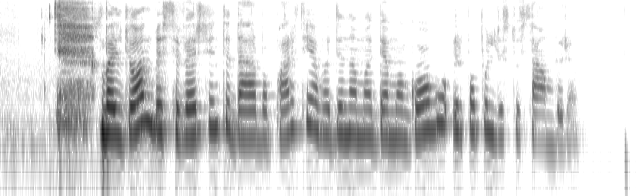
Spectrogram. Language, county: Lithuanian, Vilnius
